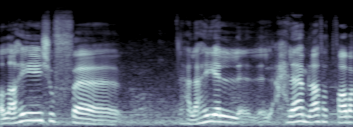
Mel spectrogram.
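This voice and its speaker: A man speaks with an Aleppo accent. His pace is fairly slow, with music in the background. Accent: Aleppo Syrian Arabic. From Syria, Aleppo (eastern districts). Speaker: amputee interviewee, former radio presenter. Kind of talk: interview. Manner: halting, with frequent repetitions.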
